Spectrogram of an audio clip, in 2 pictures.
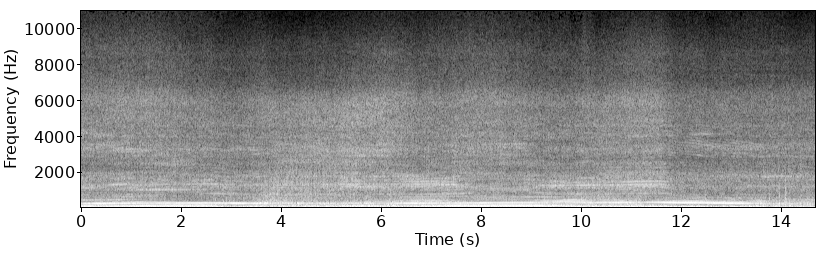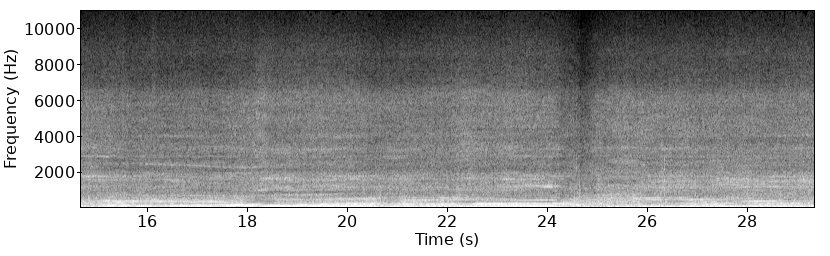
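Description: Yamaha MT-15's single-cylinder four-stroke engine being ridden under throttle. Its pitch holds steady for the first dozen seconds, sags, then climbs again. It drops sharply about 25 seconds in and then rises once more.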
